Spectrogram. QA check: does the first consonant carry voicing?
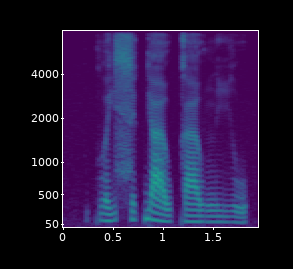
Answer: no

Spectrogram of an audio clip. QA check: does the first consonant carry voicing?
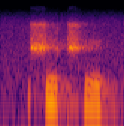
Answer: no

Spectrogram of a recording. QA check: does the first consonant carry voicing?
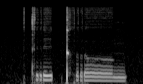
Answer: no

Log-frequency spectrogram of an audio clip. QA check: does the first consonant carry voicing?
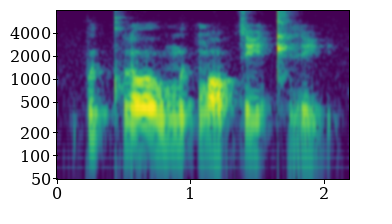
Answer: no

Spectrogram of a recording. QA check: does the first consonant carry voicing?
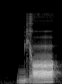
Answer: yes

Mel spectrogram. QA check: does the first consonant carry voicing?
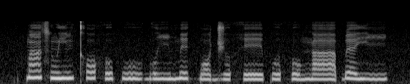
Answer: no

